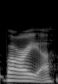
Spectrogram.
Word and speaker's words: Varya: And he already went with Varya, right? – Yes. – How do you say her name? – Varya. – Varya? – Yeah, it's like Aria, but with a V.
